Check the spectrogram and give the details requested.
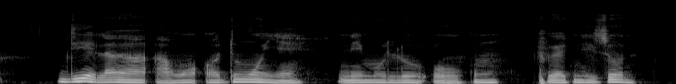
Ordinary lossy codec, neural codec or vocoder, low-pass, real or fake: none; none; 10.8 kHz; real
